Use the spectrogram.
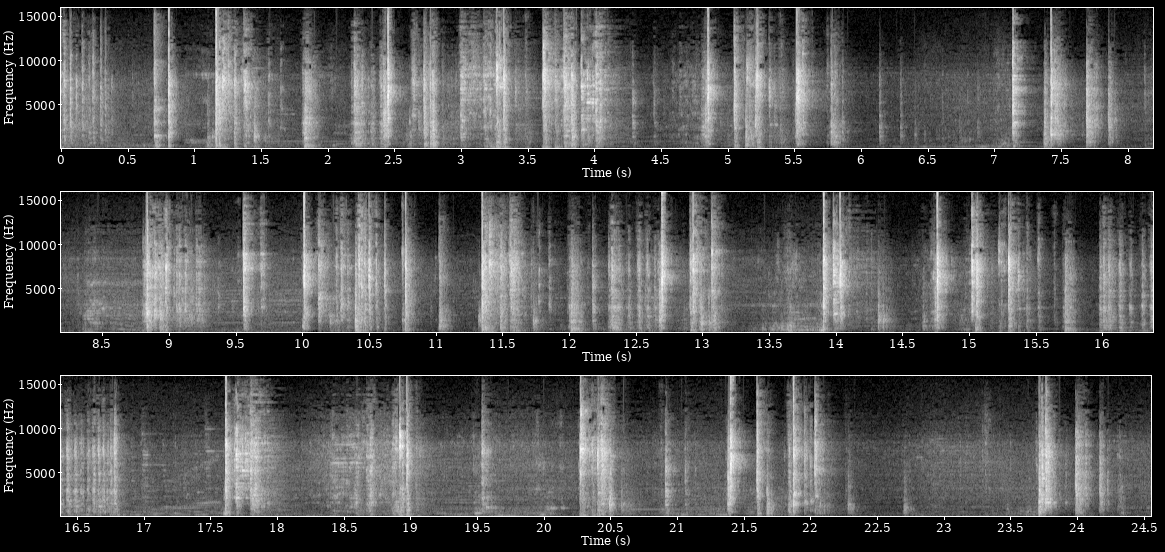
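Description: A pinball machine fitted with a Venom bell tower mod being played with the glass off, loud rapid clacks, bangs and rattles of flippers and ball in dense irregular bursts throughout, no talking.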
